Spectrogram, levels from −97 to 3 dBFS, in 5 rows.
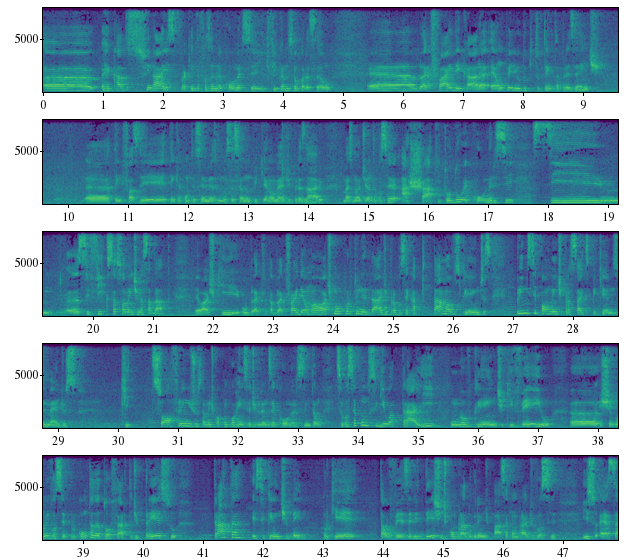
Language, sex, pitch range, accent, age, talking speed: Portuguese, male, 155-195 Hz, Brazilian, 30-49, 165 wpm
